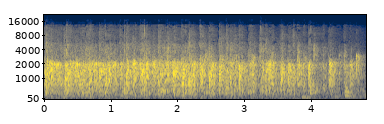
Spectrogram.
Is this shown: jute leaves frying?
no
